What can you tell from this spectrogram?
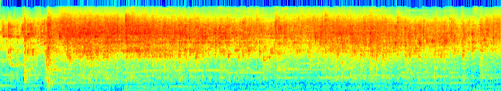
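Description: Peeled hard-boiled eggs sizzling in hot mustard oil in a steel kadai: a steady, loud frying hiss that swells about a second in as more eggs go into the oil.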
